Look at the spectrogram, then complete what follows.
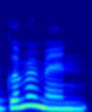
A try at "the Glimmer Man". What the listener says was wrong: Because you're saying Glimmer Man as is his last name. Glimmer Man, not Glimmer Man. The Glimmer Man. You say Spider-Man?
